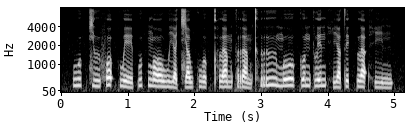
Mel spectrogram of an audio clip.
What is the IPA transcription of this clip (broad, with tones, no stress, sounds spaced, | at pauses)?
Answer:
w u˦˥ k̚ t͡ɕ ɯː˧ f ɔ˥˩ ʔ k w eː˨˩ p u˥˩ k̚ ŋ ɔː˧ w i˨˩ a̯ t͡ɕ a˧ w k w o˨˩ k̚ pʰ l a˧ m k r a˨˩ m kʰ r ɯː˥˩ m oː˥˩ k o˥˩ n k l e˥˩ n h i˧ a̯ t e˥˩ k̚ p l a˦˥ ʔ h i˧ n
